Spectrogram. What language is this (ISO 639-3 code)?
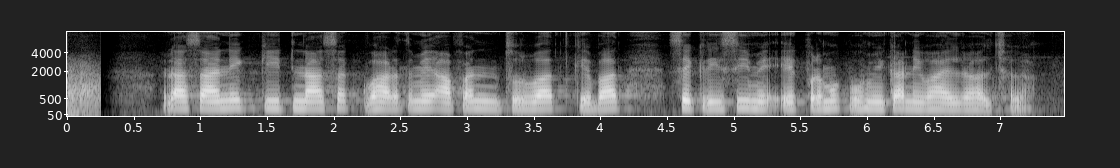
mai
